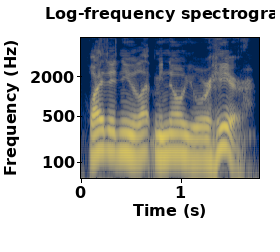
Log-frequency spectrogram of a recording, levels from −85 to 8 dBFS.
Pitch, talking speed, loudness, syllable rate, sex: 130 Hz, 305 wpm, -14 LUFS, 6.9 syllables/s, male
